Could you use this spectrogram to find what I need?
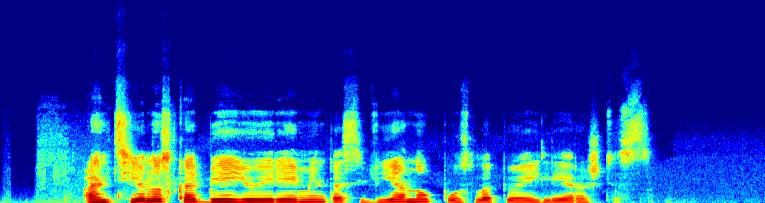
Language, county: Lithuanian, Klaipėda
